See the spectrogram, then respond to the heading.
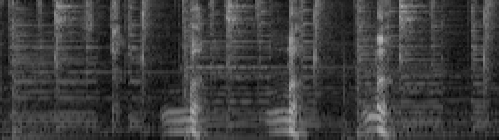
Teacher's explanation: That's because in producing M, the air goes through the nasal cavity, but when we're producing B, the air goes through the oral cavity. Since the M is produced by the air going through the nasal cavity, we call it a nasal sound.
